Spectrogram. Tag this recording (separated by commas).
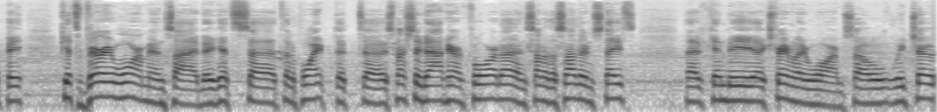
Speech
